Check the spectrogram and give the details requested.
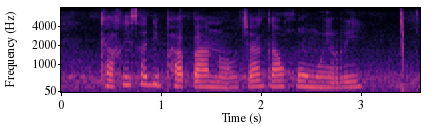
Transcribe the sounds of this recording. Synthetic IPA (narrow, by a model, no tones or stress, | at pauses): t͡ɬʰaχisadipʰapʼanɔd͡ʒakʼaχʊŋwɛrɪ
